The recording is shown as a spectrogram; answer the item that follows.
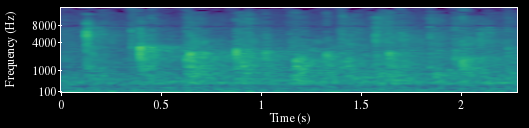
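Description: A run of about eight sharp taps, evenly spaced at roughly four a second, over steady background noise.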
